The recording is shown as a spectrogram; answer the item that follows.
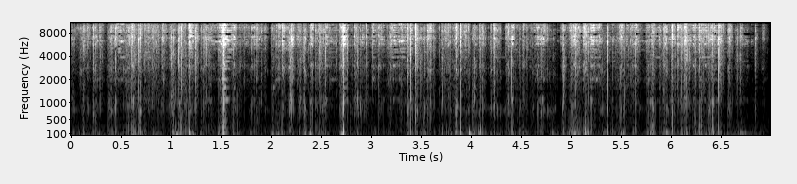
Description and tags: Sound created by shaking keys
keys, shake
